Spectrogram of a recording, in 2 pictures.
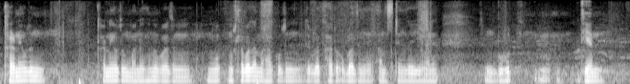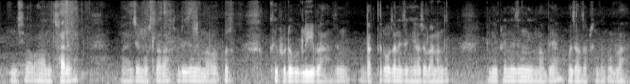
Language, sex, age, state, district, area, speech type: Bodo, male, 30-45, Assam, Kokrajhar, rural, spontaneous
